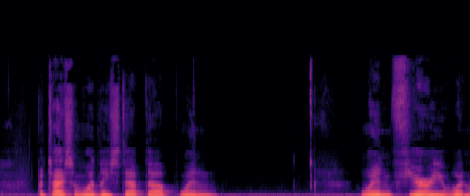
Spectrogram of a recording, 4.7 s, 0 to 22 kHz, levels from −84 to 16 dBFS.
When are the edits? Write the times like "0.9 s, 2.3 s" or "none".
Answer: none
